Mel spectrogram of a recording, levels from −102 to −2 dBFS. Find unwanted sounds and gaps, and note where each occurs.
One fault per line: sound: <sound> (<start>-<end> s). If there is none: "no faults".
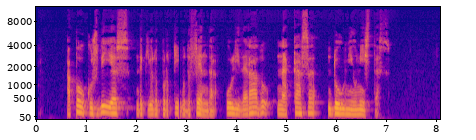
sound: dropout (2.9-2.9 s)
